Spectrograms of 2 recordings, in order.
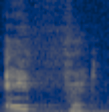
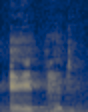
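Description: First: The middle sound is an 'f' sound. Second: The middle sound is a 'p' sound. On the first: The speaker calls it right. "we say aphid" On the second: The speaker calls it wrong. "we don't say aphid"

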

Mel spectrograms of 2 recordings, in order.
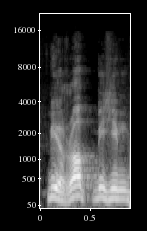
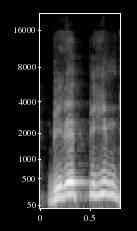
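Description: First: The r sound is heavy and thick. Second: The r sound is light and thin. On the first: The speaker calls it right. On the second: The speaker calls it wrong.

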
